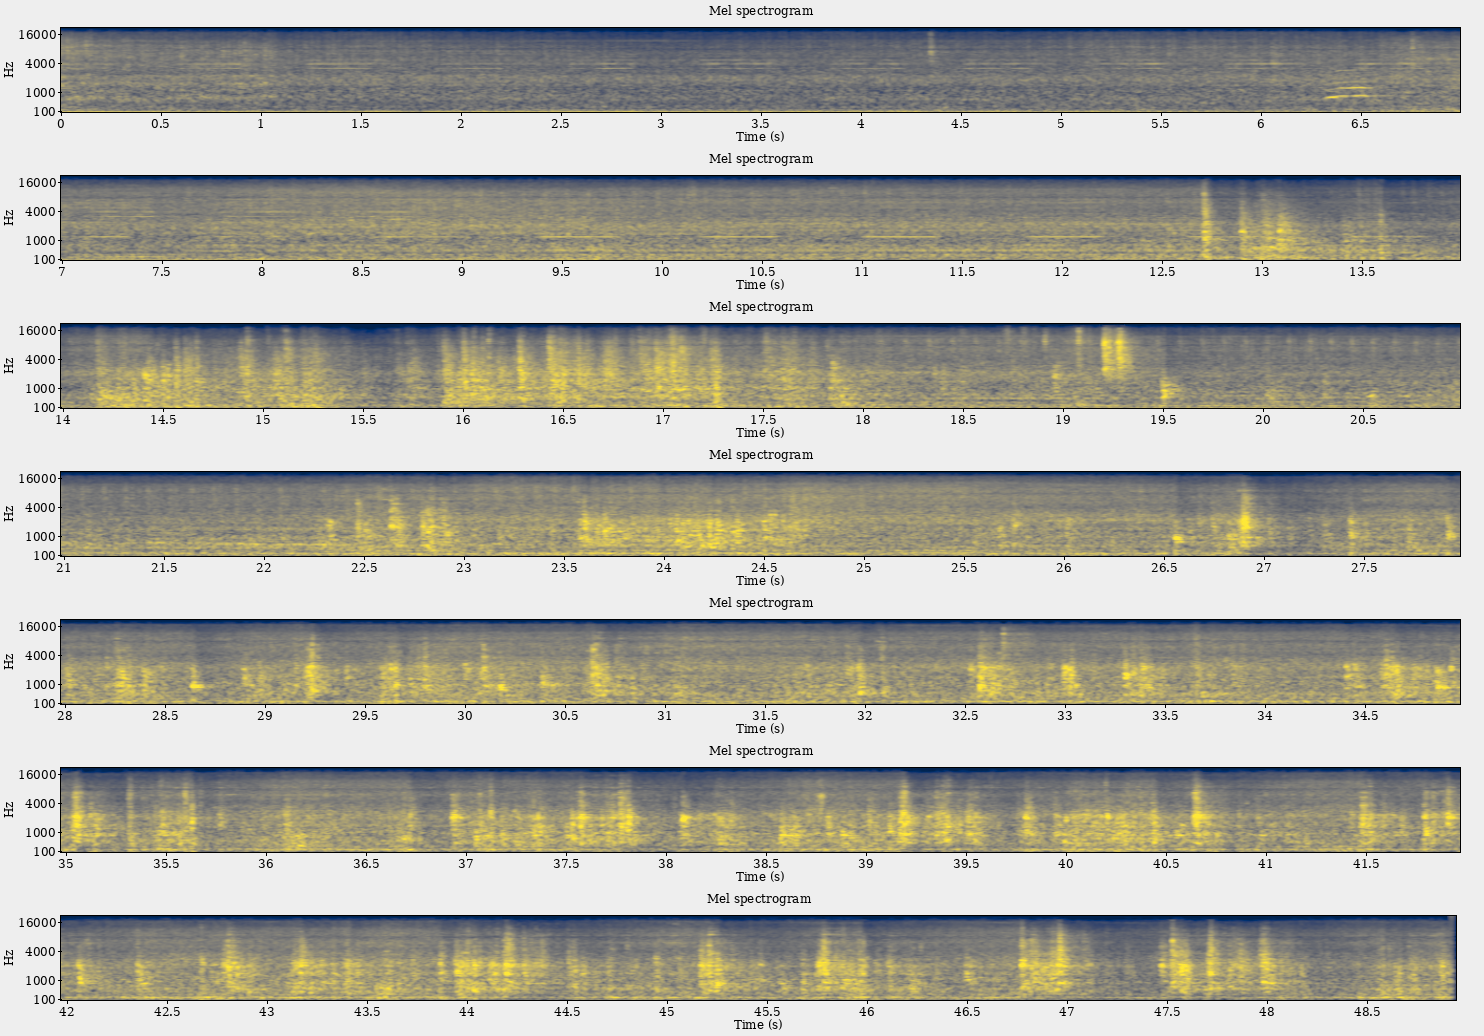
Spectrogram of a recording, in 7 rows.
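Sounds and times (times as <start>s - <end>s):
diesel engine running: 0.0s - 48.9s
knocks and clatter: 12.0s - 21.4s, 22.2s - 48.9s.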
